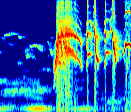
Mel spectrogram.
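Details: Oriental magpie-robin in vigorous song: a faint whistle and a low hum, then a harsh, loud rasping note followed by several quick sharp whistles, the last one a clear high note.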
